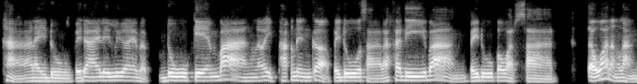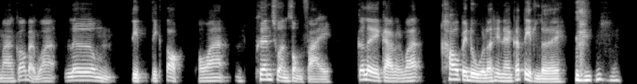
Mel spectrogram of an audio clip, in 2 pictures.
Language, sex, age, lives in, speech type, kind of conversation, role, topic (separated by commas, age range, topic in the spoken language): Thai, male, 20-24, Thailand, conversation, unstructured, none, คุณชอบทำกิจกรรมอะไรมากที่สุดในเวลาว่าง?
